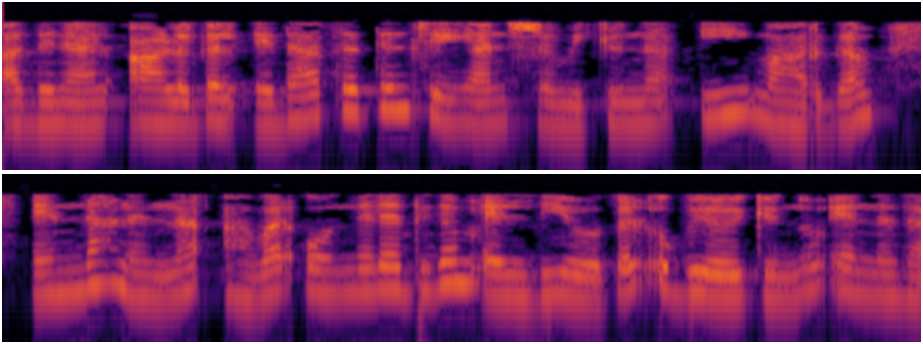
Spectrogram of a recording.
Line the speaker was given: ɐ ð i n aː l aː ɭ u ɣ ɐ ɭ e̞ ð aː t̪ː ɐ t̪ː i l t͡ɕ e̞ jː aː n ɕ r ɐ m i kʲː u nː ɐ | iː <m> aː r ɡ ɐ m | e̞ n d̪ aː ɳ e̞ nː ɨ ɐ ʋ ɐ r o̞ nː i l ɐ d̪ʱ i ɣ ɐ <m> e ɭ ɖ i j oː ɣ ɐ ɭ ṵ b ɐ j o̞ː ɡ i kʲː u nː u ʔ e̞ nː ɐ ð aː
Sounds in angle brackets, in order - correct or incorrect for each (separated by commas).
correct, correct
